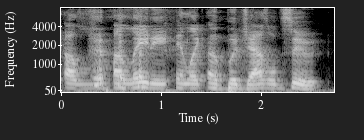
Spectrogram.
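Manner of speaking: usual speaking voice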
